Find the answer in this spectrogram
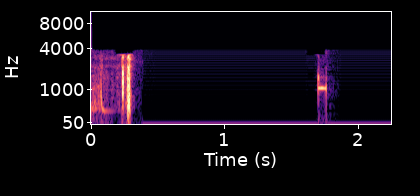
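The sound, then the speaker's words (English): Short electronic radio beeps, a double beep showing the radio's encryption is turned off: a quick pair of tones at the start, then a single brief beep after a silent pause. No one speaks. “That's what the double mean beep means. You got your encryption turned off.”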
